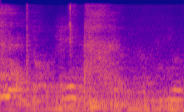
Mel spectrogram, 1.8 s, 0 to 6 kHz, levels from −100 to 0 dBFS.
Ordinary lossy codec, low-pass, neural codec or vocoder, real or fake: none; 5.4 kHz; codec, 16 kHz, 2 kbps, X-Codec, WavLM features, trained on Multilingual LibriSpeech; fake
